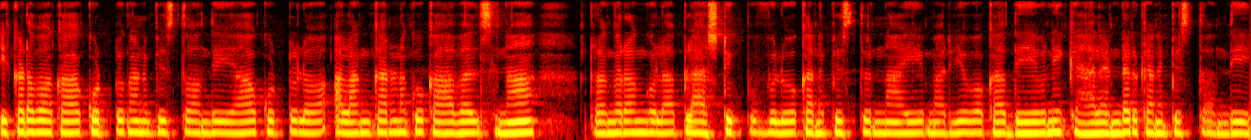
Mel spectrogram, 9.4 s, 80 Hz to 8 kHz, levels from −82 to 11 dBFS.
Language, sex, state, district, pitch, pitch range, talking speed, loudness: Telugu, female, Andhra Pradesh, Guntur, 190 Hz, 185-195 Hz, 115 wpm, -17 LUFS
